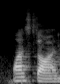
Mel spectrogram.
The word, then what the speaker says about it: Weinstein: Weinstein, yeah, that's it. Because I remember him saying he didn't like his name pronounced the other way around.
